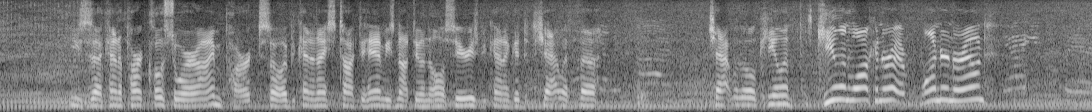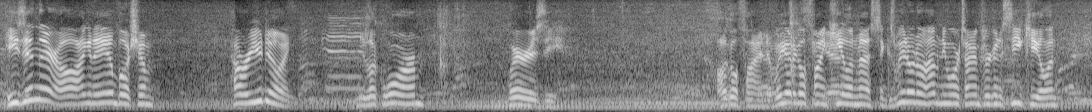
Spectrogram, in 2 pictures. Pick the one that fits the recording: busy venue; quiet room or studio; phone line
busy venue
